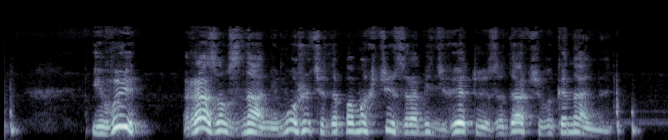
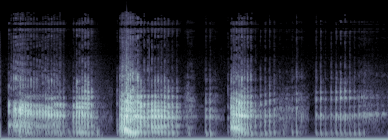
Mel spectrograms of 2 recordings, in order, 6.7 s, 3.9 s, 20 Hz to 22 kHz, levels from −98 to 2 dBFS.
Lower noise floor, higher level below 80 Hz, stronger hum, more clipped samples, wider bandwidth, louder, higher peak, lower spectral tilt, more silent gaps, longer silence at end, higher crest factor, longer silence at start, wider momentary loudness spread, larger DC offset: first, -65 dBFS vs -42 dBFS; second, -76 dBFS vs -52 dBFS; neither; neither; second, 10.5 kHz vs 15.5 kHz; second, -24 LUFS vs -21 LUFS; second, -6 dBFS vs 0 dBFS; about the same, -7.5 dB/octave vs -6.5 dB/octave; neither; first, 0.3 s vs 0.1 s; about the same, 18 dB vs 22 dB; about the same, 0.1 s vs 0.1 s; second, 16 LU vs 23 LU; second, under 0.1% vs 3%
